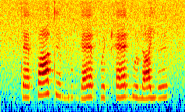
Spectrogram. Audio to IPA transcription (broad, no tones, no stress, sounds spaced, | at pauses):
t æ f ɑ t ø b u ɡ æ f ɯ ʈʰ æ ɠ u ɳ ɑ j ø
